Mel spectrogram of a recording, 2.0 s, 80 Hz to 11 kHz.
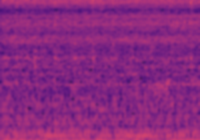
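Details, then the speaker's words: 1979 Bayliner inboard engine revived after a fuel line change, idle turned down slightly, with oil pressure, charging and very little blow-by: a smooth, steady low rumble with no knocks or misses; it runs well. "it's running. Sounds good."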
